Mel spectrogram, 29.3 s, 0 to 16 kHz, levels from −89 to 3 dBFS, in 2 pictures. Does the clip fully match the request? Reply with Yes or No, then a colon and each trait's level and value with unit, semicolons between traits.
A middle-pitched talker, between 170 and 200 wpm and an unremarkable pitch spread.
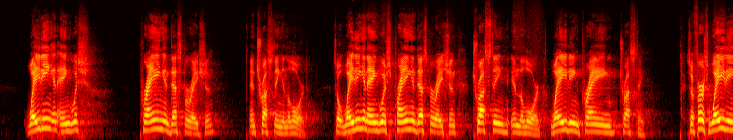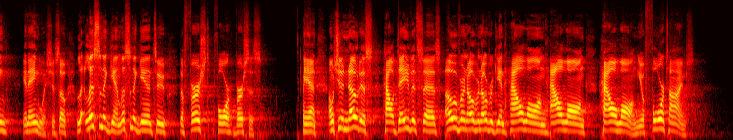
No: medium, 165 Hz; slow, 135 wpm; average, 4.0 semitones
